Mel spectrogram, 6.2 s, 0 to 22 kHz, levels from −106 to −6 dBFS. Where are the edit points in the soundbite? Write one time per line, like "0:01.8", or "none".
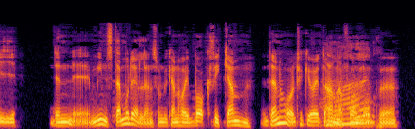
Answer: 0:03.8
